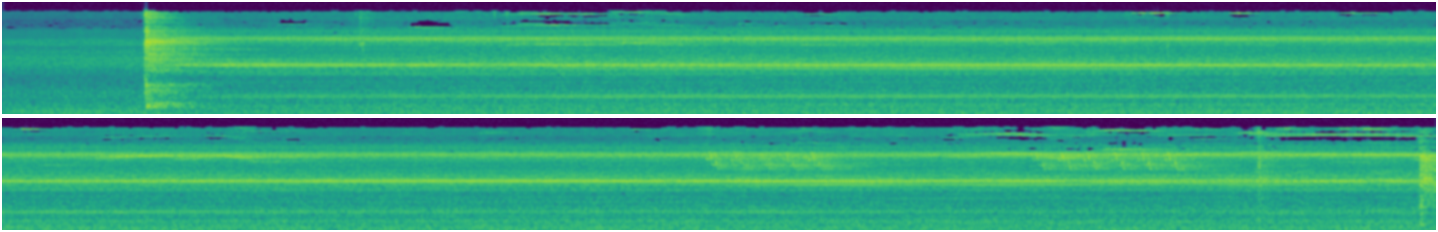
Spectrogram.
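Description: Electric scissor lift's drive motor switching on with a click about a second and a half in, then running steadily with a high whine as the lift operates.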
